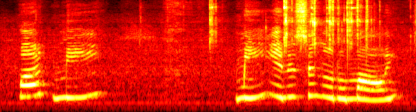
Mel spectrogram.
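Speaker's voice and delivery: very high mock-innocent puppy voice; dog's innocent voice. Speaking for Molly, denying she swears: very high mock-innocent voice. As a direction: play the dog as butter-wouldn't-melt innocent. Voicing the dog feigning innocence.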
